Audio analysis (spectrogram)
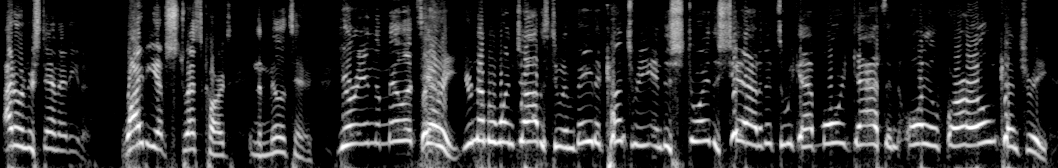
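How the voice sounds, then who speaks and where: A man hosting a podcast, ranting loudly and bursting into sudden yells. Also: very high voice, normal speed, dry recording. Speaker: podcast host. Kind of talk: opinion rant.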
